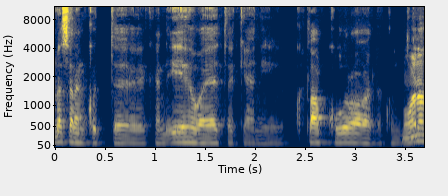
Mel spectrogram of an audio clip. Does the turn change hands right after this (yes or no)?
yes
